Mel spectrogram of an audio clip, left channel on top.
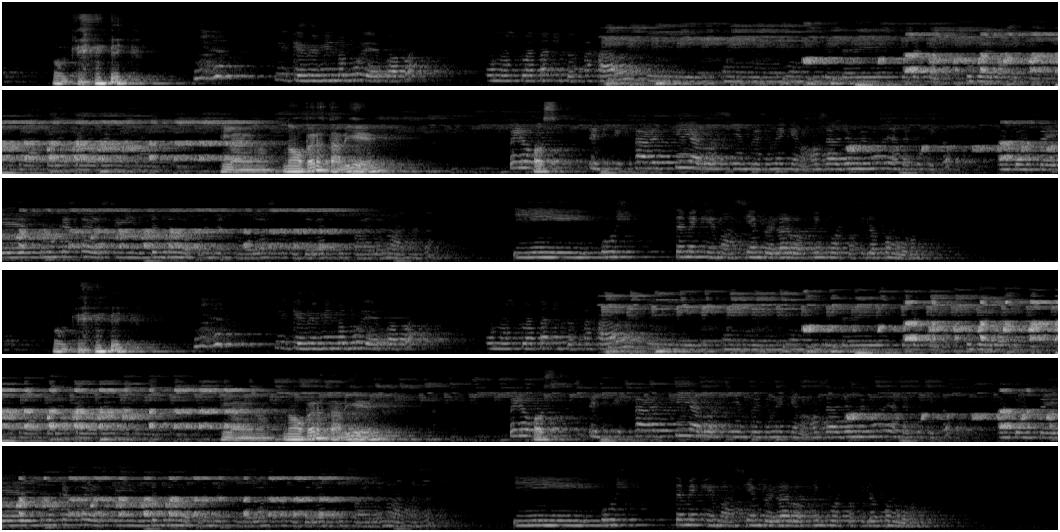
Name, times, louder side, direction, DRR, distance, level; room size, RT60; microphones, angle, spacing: voice 1, 0.5-1.4 12.7-14.4 15.9-16.0, left 1 dB, 65° left, 5 dB, 1.2 m, -23 dB
voice 2, 1.9-2.3 2.7-4.2 4.8-12.1 15.6-16.0 16.4-20.1 20.5-25.4 26.2-27.4 27.9-30.2, equal, 5° left, -2 dB, 4.6 m, -38 dB
sound 1, 6.0-18.4 19.0-24.6 25.1-25.2, right 4 dB, 75° right, 5.0 m, -30 dB
27.0 x 23.5 x 7.0 m, 1.3 s
head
